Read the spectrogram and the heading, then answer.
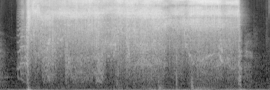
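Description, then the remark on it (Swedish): A voice imitates a forceful urine stream pushed out while sitting on the toilet, a steady, loud hiss held for about three seconds, starting abruptly and cutting off sharply, with no words spoken. “När jag kissar på toaletten så pressar jag ut pisset.”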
